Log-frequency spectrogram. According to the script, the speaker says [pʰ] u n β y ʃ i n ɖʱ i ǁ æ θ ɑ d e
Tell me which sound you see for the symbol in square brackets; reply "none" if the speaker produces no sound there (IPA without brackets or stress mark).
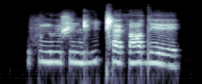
f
